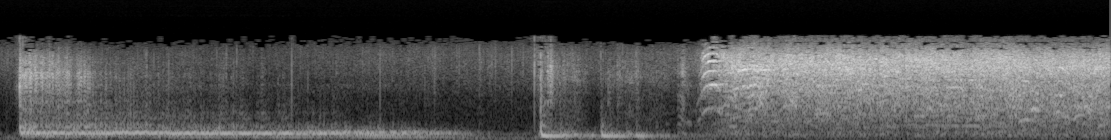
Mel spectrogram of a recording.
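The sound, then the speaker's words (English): A cannon shot fired across a ship's bow serves as a comedy radio drama effect. Speech gives way to a sharp boom, followed by a sustained loud rushing roar. “Mate, fire a shot across her bow. One shot across the bow. Fire!”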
